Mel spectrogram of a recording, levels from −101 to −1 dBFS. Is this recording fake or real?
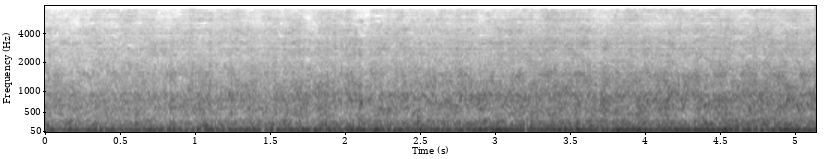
fake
